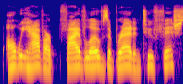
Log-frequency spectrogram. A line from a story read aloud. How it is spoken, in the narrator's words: they said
